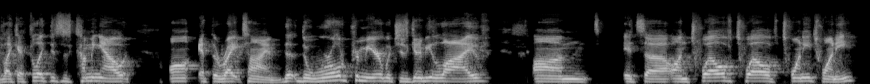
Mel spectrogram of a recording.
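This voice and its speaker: A man's voice: on the high side, pushed and bright. A middle-aged man, an interview guest, telling a personal story with enthusiasm and often quoting what others said. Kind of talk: animated storytelling in conversation.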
